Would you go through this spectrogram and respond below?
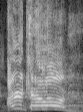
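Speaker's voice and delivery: high, loud defiant cry; shouted insistence; insistent shout. Acted. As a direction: shout it, daring them to doubt. Character insists he went.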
